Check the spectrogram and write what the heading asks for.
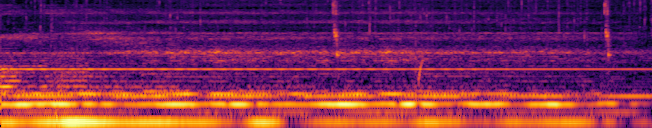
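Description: A deep voice chanting "Om" in long, sustained low notes over ambient meditation music, with a brief dip about three and a half seconds in before the next Om. Two faint clicks come through, one near the middle and one near the end.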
